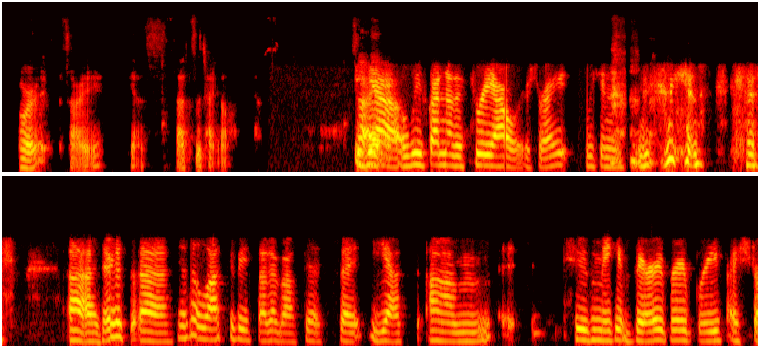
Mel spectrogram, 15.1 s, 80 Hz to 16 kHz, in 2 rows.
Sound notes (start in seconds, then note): 6.1 laughing; 6.1 laughs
